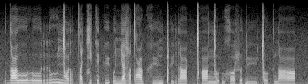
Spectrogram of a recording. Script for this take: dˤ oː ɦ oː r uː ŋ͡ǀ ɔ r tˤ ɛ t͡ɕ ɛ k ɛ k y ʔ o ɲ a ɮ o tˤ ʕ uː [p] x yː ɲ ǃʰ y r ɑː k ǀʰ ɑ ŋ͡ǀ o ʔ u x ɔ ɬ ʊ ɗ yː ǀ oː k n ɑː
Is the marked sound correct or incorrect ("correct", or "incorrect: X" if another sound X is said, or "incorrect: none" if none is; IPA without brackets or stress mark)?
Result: incorrect: k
